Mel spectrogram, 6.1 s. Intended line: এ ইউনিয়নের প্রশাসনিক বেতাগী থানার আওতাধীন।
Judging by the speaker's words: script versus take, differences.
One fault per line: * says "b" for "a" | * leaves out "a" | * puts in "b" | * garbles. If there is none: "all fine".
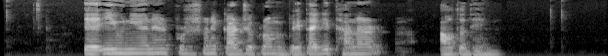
* puts in "কার্যক্রম"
